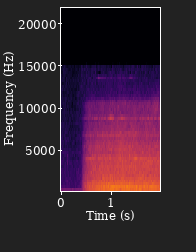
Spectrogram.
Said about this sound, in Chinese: 位于美国西海岸的洛杉矶国际机场，是北美大陆与中国最近、最繁忙的一个海关口岸。每天这里都有两三个直飞中国的航班，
